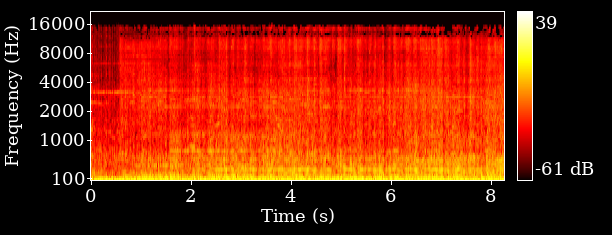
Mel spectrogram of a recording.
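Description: Loud, boomy low rumble from an open-air festival PA, overloading the recording microphone. Held musical notes come in about a second and a half in: a slow intro building before a metal band's set.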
